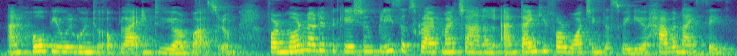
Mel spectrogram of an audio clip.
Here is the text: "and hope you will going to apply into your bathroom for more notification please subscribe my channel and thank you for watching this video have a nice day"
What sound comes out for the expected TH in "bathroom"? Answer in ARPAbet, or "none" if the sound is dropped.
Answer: S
